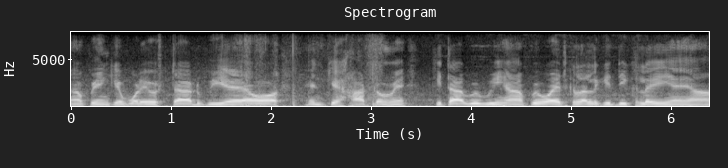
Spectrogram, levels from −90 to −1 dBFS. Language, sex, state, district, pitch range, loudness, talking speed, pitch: Hindi, male, Odisha, Khordha, 135-145 Hz, -15 LUFS, 215 wpm, 140 Hz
